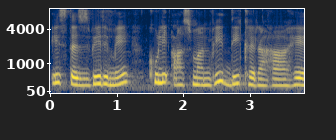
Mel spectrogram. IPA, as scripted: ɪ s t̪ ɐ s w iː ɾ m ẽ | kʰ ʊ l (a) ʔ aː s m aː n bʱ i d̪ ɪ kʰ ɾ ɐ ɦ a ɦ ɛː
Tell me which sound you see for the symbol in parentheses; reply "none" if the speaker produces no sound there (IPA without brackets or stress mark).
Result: i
